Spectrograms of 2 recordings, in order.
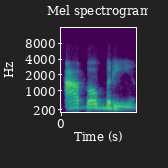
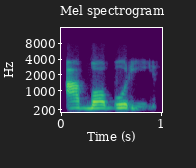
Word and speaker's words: abobrinha: Abobrinha. Não será abóborinha, mas sim abobrinha, certo?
